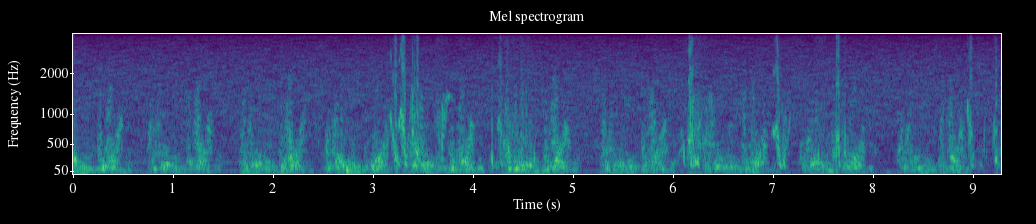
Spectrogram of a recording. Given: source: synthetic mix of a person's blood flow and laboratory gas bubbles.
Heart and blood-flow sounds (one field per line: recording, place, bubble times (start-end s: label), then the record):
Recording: Doppler ultrasound of blood flow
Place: precordium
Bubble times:
3.15-3.52 s: bubbles
3.62-3.79 s: bubbles
4.16-4.66 s: bubbles
6.04-6.42 s: bubbles
6.97-7.18 s: bubbles
7.41-7.76 s: bubbles
8.90-9.29 s: bubbles
From the record:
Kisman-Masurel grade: 233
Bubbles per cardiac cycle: several, 3 to 8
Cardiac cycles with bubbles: 50 to 99%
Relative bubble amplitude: loud (0.450 to 0.775)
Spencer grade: 3 (all of the cardiac periods contain showers or single bubble signals, but not dominating or overriding the cardiac motion signals)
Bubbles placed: only in the low amplitude regions of the cardiac cycle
